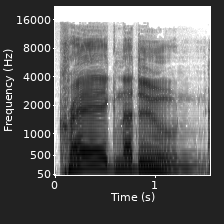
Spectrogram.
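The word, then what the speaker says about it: Craigh na Dun: How do you say it? – Craig Nadoon. – Oh, look at you. You worked on how to say it this time.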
